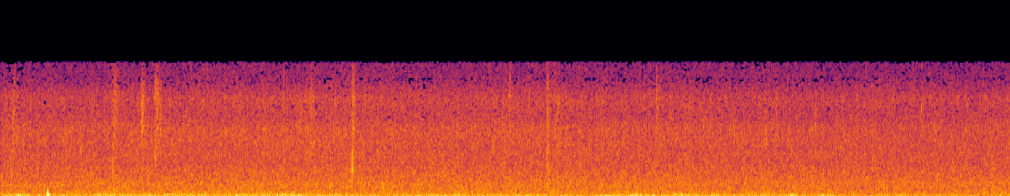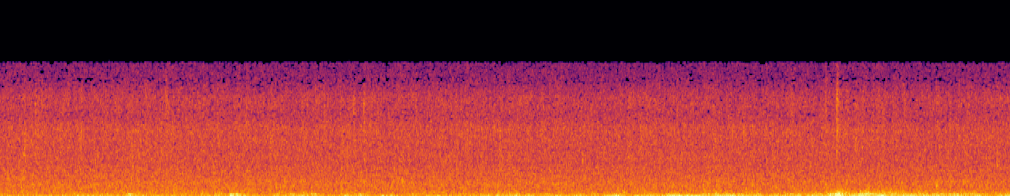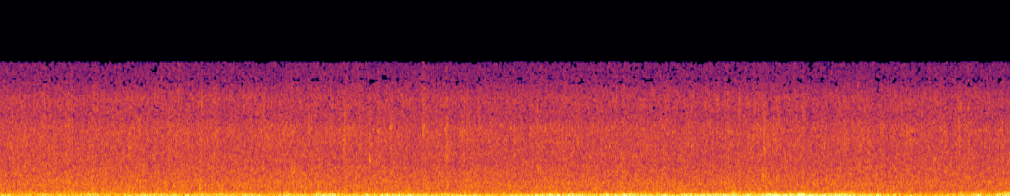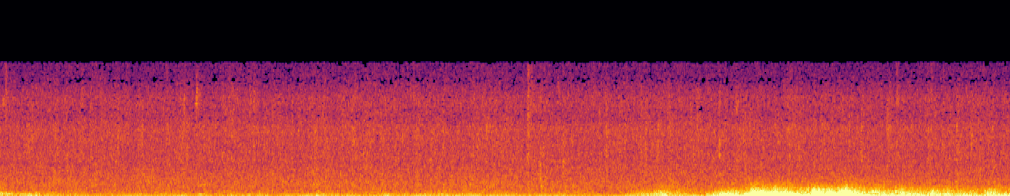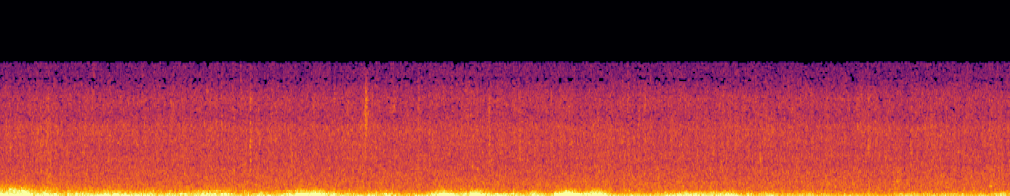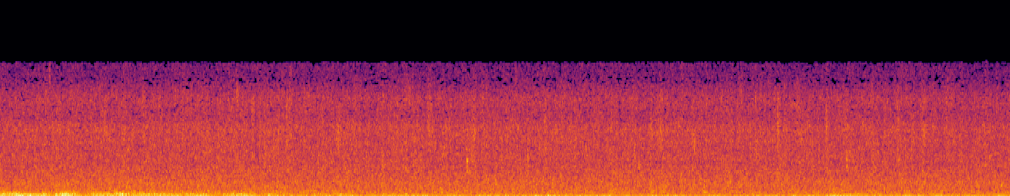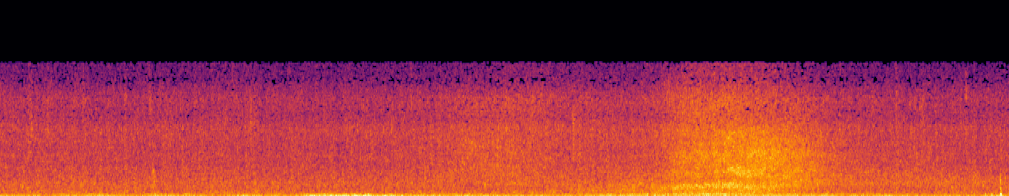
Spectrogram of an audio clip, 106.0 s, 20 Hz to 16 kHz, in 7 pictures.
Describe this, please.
Heavy Rain - Front Porch - 2
Rain/thunderstorm recorded from front porch. Heavy rain.
Recorded with Zoom H2.
Rain, Storm, Thunderstorm, Weather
